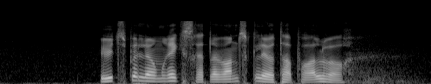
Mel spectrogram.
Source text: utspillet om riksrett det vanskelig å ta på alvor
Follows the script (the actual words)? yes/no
yes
